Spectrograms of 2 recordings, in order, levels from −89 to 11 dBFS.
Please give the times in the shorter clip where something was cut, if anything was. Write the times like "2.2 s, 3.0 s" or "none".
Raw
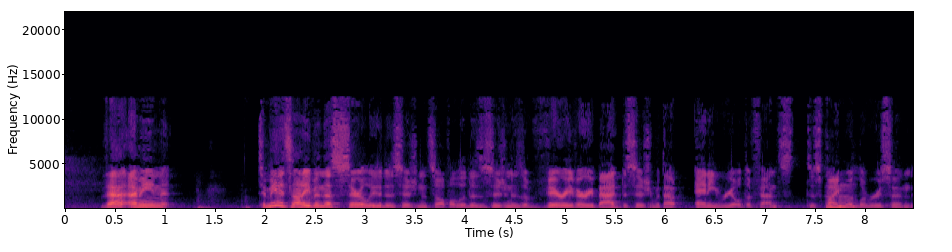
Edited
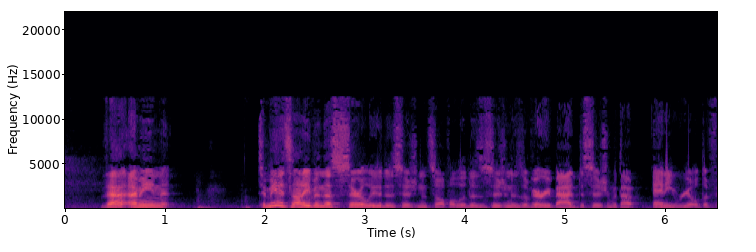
4.7 s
